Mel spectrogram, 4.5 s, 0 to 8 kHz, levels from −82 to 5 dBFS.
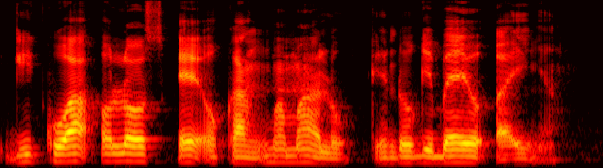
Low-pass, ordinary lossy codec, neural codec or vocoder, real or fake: none; none; none; real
